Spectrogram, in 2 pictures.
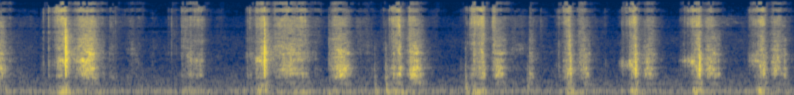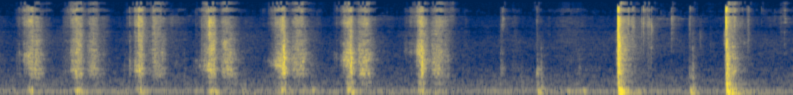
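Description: A knife chops bell pepper on a cutting board for a walnut spaghetti dish, a steady run of close, crisp thuds about two per second, ending with two sharper, louder knocks.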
